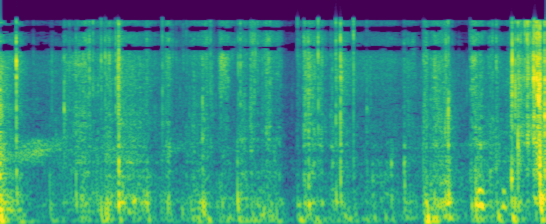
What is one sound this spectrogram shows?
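Cardboard rustles and scrapes.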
